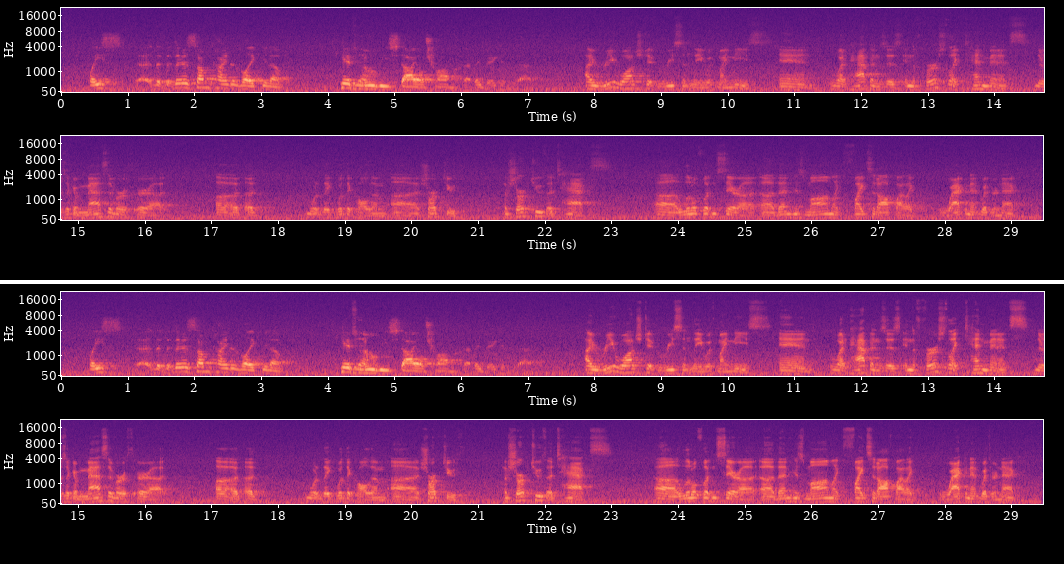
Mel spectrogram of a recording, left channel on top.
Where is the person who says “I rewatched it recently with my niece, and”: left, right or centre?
Right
